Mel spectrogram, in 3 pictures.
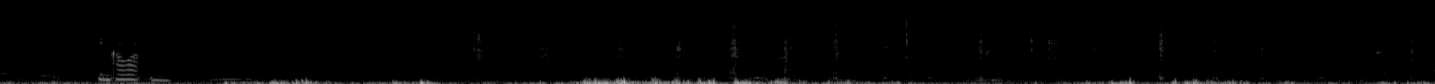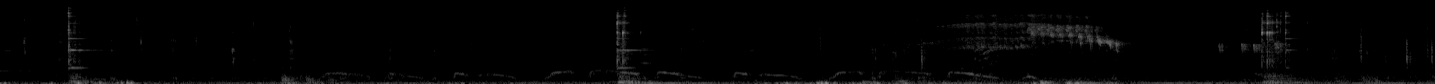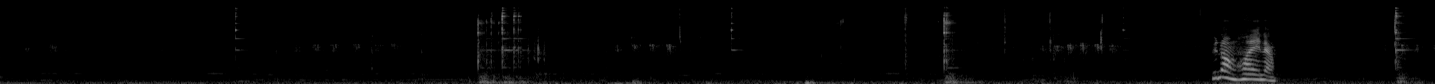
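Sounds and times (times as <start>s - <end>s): birds chirping: 10.1s - 43.0s
bird cooing: 17.5s - 25.3s.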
